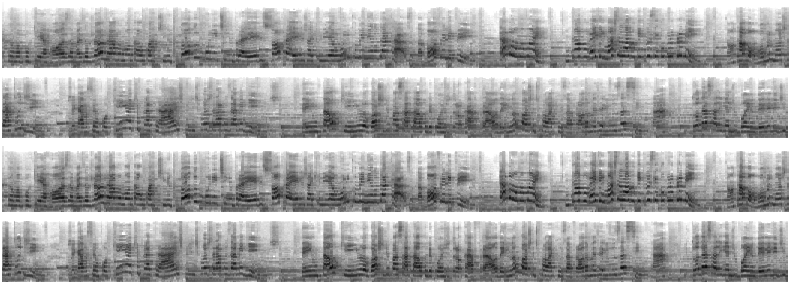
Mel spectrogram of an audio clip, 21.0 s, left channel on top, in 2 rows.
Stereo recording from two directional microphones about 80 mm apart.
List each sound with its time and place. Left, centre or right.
0.1 s a child's voice: right
14.5 s a child's voice: right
